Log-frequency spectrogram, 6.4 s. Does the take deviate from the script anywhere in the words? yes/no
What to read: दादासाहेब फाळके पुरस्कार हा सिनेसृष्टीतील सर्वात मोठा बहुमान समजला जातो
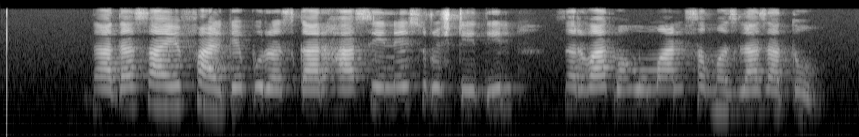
yes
